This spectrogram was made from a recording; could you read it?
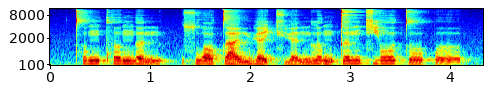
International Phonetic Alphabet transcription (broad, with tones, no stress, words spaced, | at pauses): t̪ʰʊ˥ŋpʰɤ˥ŋə˥˩n | swɔ˥˧t̪a˥˧ɪ̯mɥɛ˥˩ t͡ɕɥɛ˧˥n lʊ˥˩ŋt̪ə˥nt͡ɕjo˥ʊ̯ t̪o˥ʊ̯pɤ˥˩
